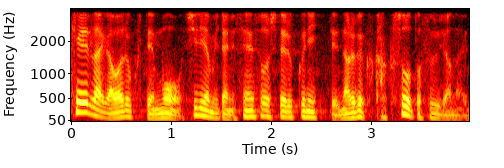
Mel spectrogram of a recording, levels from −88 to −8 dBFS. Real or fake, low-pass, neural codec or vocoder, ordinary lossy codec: fake; 3.6 kHz; codec, 16 kHz, 16 kbps, FunCodec, trained on LibriTTS, 50 frames a second; none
